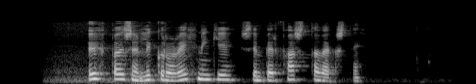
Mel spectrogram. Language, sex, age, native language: Icelandic, female, 50-59, Icelandic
